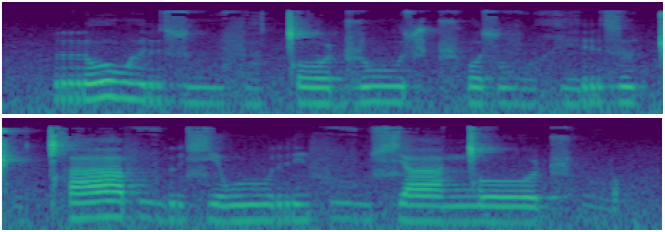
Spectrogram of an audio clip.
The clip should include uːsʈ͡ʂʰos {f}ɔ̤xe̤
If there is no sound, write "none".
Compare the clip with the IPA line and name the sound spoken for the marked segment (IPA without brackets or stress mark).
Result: v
